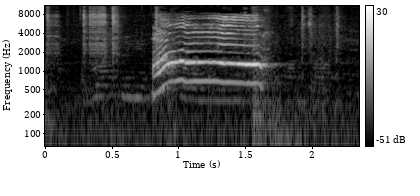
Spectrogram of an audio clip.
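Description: A single high-pitched, drawn-out call that rises at first and is then held steady for about a second.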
